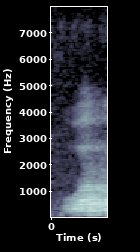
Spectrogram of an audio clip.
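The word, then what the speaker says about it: و: Nah, si kedua hurufnya adalah huruf wau. Huruf dari dua bibir lag diul dinakan perut bibir dalam eh bibir bawah. Wau wau itu baca wau. Wau mulut yang manyun manyunan juk bibir wa baru ditarik.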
